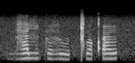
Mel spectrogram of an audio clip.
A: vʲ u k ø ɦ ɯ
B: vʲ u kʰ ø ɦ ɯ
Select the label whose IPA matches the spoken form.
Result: A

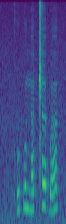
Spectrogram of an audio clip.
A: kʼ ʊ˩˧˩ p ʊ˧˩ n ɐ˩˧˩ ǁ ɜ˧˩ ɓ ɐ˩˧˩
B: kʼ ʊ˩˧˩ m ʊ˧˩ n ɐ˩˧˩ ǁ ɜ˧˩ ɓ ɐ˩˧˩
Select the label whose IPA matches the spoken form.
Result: A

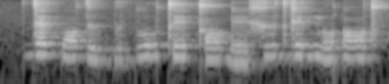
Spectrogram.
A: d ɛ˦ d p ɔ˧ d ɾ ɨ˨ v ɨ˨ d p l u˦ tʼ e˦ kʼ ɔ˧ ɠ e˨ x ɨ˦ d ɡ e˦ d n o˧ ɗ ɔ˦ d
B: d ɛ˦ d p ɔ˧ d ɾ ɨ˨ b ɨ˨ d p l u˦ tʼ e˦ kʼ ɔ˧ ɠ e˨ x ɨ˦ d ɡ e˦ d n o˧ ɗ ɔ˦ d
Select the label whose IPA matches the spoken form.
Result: B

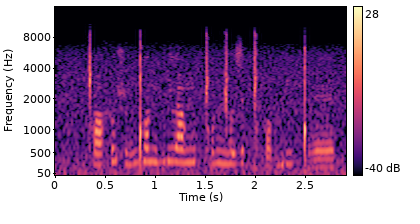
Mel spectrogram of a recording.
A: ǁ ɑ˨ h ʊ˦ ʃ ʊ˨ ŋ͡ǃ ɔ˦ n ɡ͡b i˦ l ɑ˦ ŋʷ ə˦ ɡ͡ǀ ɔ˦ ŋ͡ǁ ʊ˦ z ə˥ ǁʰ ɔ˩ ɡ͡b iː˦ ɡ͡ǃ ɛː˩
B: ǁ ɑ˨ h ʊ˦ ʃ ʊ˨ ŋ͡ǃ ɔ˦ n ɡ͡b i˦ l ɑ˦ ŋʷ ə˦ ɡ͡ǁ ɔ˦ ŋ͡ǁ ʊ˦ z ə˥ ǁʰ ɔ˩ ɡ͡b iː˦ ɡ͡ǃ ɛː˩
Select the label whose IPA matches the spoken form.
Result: B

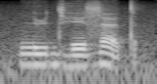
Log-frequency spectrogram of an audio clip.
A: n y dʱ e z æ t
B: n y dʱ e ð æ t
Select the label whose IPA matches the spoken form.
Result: A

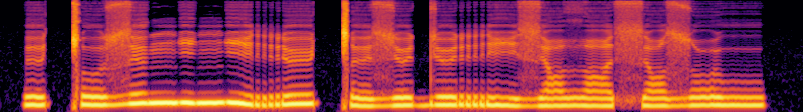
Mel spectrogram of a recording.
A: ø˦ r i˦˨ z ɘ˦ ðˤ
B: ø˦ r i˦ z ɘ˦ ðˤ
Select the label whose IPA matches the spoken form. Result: A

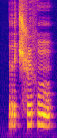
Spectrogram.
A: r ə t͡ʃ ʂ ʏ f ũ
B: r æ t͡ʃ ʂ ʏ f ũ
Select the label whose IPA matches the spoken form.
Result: A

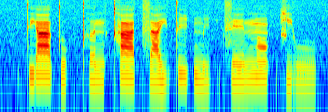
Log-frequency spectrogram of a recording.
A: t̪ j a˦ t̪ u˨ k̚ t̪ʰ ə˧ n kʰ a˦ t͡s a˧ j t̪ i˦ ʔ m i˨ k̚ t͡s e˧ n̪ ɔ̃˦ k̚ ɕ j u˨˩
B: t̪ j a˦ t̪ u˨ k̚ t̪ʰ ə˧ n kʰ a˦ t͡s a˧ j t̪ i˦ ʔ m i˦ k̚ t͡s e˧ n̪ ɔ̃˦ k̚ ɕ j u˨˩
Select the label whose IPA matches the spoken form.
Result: A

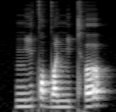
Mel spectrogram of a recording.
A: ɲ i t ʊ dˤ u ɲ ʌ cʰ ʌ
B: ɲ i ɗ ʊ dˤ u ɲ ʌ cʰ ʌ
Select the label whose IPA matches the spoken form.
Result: A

